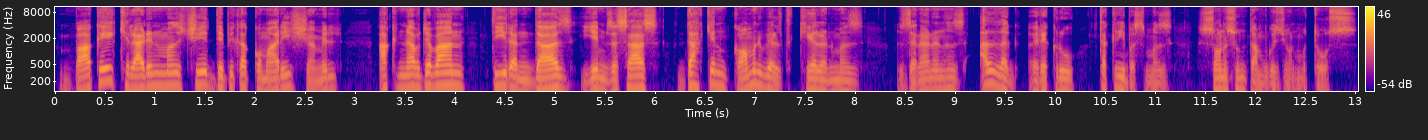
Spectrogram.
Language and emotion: Kashmiri, neutral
